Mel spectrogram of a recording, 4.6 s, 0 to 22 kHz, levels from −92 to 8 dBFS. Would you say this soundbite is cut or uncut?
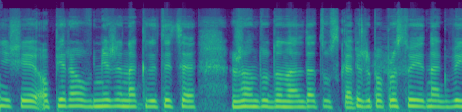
cut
